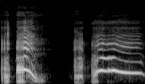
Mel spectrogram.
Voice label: Pick me, emotes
